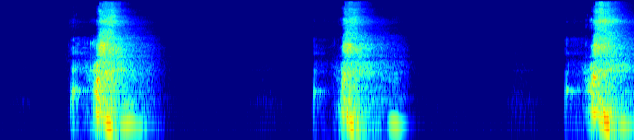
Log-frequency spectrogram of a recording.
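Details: Adult male with a horrible cold for over a week, at home: three forceful sneezes in a row, each a sharp intake then explosive burst; sneezing fit.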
